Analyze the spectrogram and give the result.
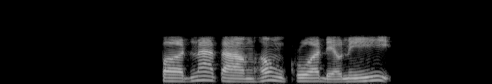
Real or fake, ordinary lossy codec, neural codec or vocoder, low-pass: fake; Opus, 64 kbps; codec, 16 kHz, 4.8 kbps, FACodec; 3.6 kHz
